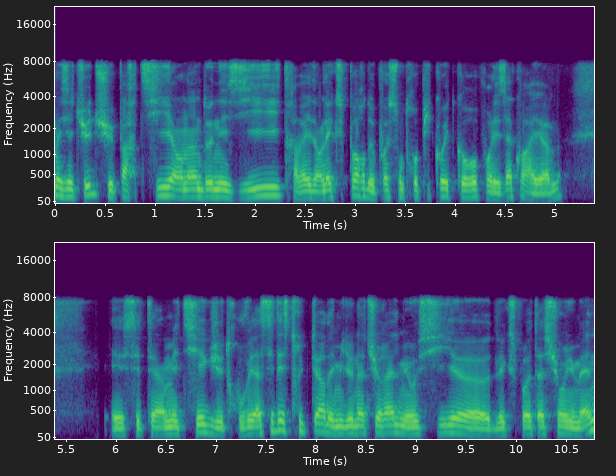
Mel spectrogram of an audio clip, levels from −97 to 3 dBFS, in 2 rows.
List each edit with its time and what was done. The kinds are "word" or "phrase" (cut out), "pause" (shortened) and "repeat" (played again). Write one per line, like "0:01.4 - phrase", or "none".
none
